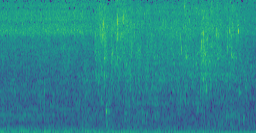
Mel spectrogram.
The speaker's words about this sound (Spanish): Llega hasta el lavabo de quirófanos y se lava las manos brotando con nerviosismo.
